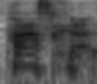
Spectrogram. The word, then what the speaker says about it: Pascha: And then, because the Latin was Pascha, is that how it's pronounced? – Pascha, it's Greek, actually, originally.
